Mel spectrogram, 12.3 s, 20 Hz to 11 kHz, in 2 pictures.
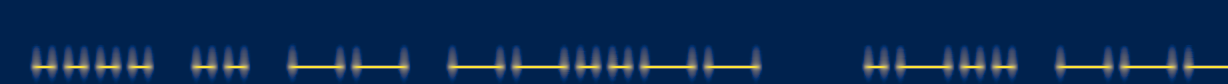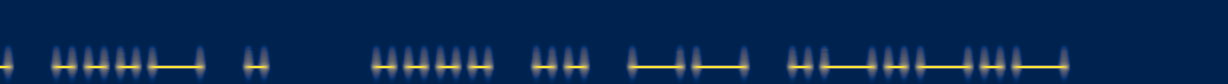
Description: Morse code, heard as a keyed tone, about 15 wpm, 700 Hz. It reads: HIM, LOVE HIM.
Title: Sentences from Top 1100 Words 15wpm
